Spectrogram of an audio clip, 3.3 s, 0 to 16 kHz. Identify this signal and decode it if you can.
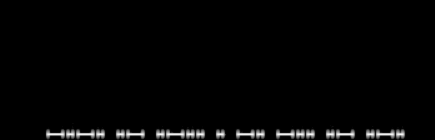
Morse code, heard as a keyed tone, about 32 wpm, 700 Hz. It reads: CALENDAR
